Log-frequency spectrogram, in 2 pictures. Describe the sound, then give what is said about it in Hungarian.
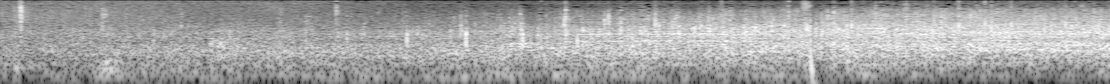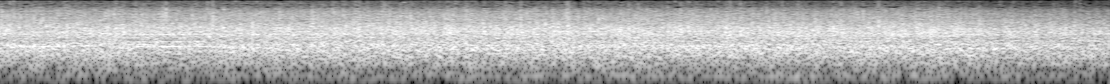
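A crowd applauds to thank Pope Francis for his blessing. The clapping swells after about two seconds into a loud, dense, sustained roar. “A mai napon is tapssal köszönik meg Ferenc pápa áldását és az ő tanítását”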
